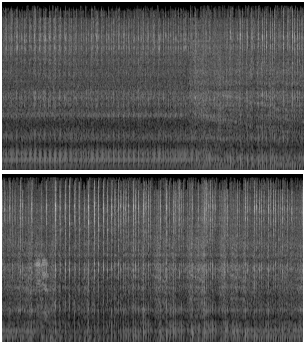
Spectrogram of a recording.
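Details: Shovelhead V-twin chopper with new S&S knockoff carburetor, after throttle cable fix: loping idle with even beat and some valve clatter on top; idles properly but smokes heavily.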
